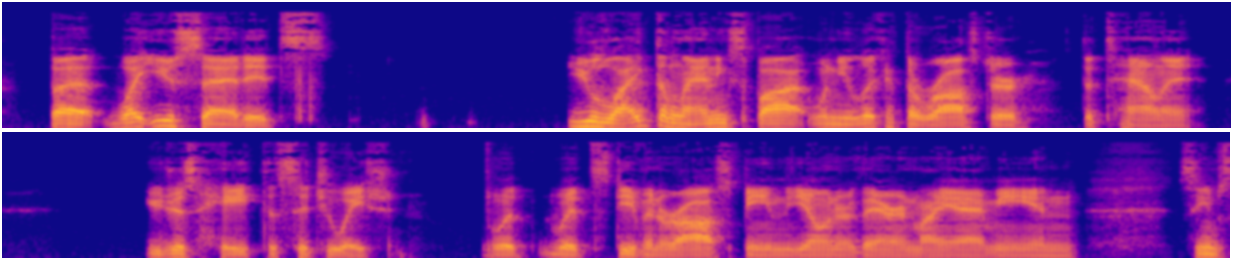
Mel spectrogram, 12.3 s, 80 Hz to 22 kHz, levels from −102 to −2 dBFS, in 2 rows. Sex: male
